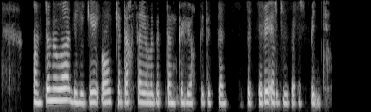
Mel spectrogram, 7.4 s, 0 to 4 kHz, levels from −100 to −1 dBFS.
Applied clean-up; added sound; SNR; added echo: neural mask model Resemble Enhance denoiser.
